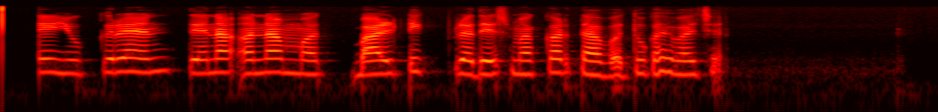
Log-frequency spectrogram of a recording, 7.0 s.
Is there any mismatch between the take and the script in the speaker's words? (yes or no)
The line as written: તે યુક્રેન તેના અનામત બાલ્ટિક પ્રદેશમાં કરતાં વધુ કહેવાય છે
no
